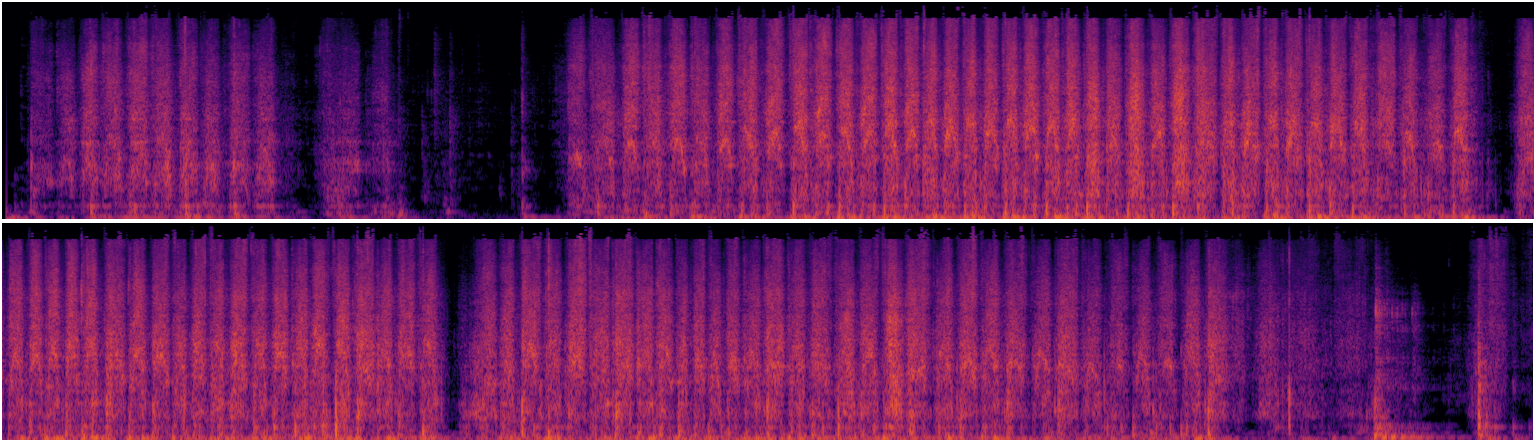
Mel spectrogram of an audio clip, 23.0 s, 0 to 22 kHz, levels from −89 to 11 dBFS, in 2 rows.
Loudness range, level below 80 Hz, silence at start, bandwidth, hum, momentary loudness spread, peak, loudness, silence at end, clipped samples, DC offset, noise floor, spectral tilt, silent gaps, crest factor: 11 LU; -38 dBFS; 0.05 s; over 20 kHz; none; 14 LU; -8 dBFS; -27 LUFS; 0 s; under 0.1%; under 0.1%; -65 dBFS; -2 dB/octave; none; 22 dB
